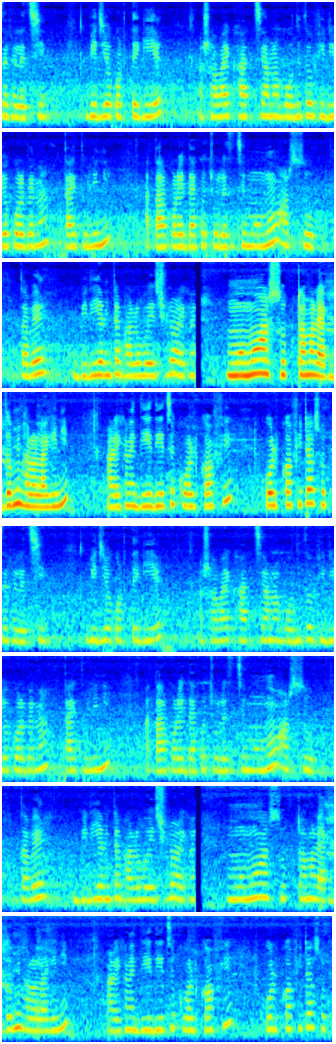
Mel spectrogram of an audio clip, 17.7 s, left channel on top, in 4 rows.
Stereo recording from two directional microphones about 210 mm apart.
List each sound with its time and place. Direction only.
0.0 s a woman's voice: 20° left (ahead or behind)
7.9 s a woman's voice: 10° left (ahead or behind)
11.9 s a woman's voice: 35° left (ahead or behind)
